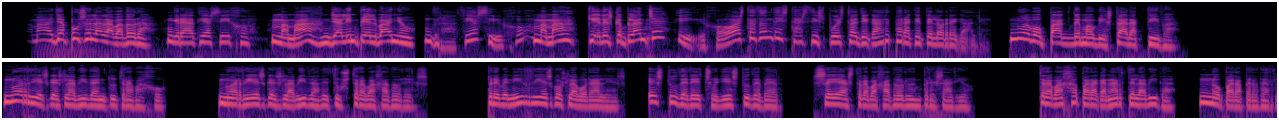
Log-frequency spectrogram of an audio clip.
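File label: spanish female character; voice demos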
